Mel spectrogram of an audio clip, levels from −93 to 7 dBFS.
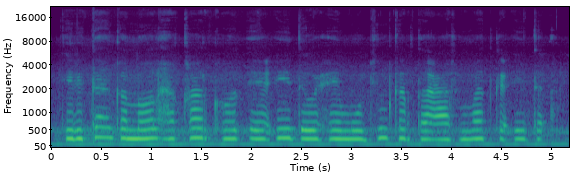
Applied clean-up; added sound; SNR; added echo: none; none; none; none.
